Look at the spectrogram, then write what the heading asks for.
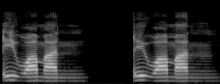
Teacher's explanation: ওয়াও এর উচ্চারণটা ঠোঁট গোল করে হবে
